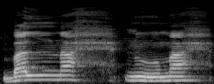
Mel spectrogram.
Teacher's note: নাহনু মাহ বাতাস বের করবেন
